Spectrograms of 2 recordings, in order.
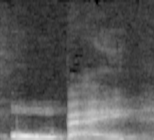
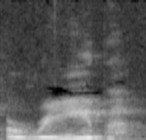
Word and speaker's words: Orbe: with this year is Orbe. It looks like it should be pronounced Orebe, which is what I called it before I found out that isn't actually how you say it.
